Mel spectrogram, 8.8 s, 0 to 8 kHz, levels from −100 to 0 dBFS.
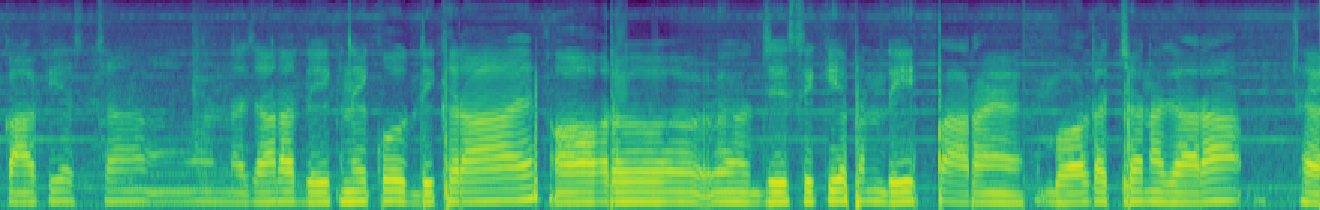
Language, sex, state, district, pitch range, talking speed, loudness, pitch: Hindi, male, Rajasthan, Churu, 135-145 Hz, 135 wpm, -13 LUFS, 140 Hz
